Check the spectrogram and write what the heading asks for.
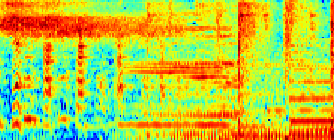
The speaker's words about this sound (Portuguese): É o que, galinha?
